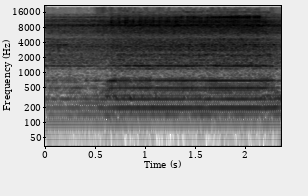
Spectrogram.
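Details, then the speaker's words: 852D+ SMD hot-air rework station: steady buzzing hum that grows louder as air speed is turned up; it uses a pump rather than a fan and is simply noisy. "i was expecting it to be more like a fan inside that puts air through the um through the nozzle but it seems more like it's a pump [Music] so so it's really quite noisy"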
